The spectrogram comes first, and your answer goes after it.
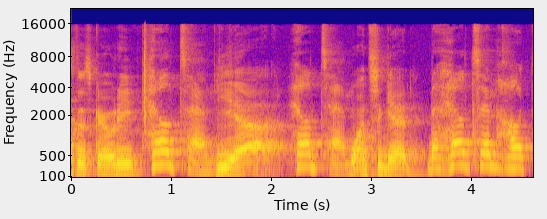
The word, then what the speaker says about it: Hilton: we pronounce this Cody Hilton yeah Hilton once again the Hilton Hotel the Hilton Hotel hill hill short short Eye short can I bar your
